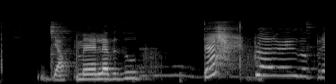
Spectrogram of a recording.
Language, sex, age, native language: Icelandic, female, 11, Icelandic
